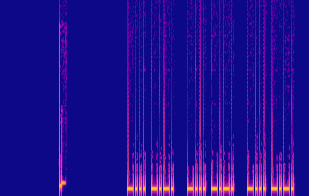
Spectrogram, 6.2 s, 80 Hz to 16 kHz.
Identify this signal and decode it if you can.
Morse code, heard as a keyed tone, about 30 wpm, 700 Hz. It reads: BC BC BC
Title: Canadian Provinces and Territories - Repeated 3x - 30wpm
